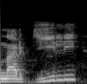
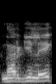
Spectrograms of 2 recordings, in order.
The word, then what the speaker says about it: narguilé: Algumas pessoas falam narguile, né, outras pessoas falam narguilé. Outras pessoas falam nargas. Os heterotópicos falam nargas. E narguilé, que é a pronúncia persa, né, mas também conhecido como hookah, né, hookah, do árabe.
